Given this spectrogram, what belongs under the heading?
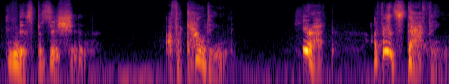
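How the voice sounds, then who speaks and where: A man playing a clueless, bumbling job recruiter in an ASMR roleplay interview, with a husky voice that often slips toward a whisper and halting, rambling phrasing full of odd pauses and stresses. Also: sits high, no room sound, full character voice. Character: clueless, bumbling male job recruiter, Christopher Walken impression.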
